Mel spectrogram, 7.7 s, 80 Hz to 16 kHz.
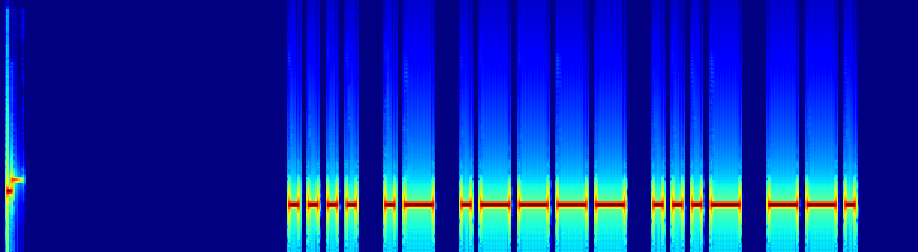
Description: Morse code, heard as a keyed tone, about 15 wpm, 700 Hz. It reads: HA1VG
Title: DXCC-100 Call Signs - 5 Characters - 15wpm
